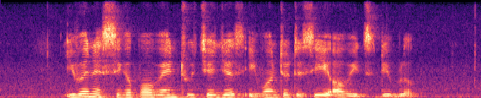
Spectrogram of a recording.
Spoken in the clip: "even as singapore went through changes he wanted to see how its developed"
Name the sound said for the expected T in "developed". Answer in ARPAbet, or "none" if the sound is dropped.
none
